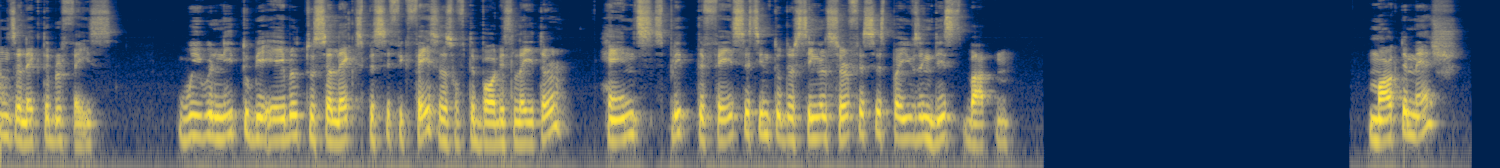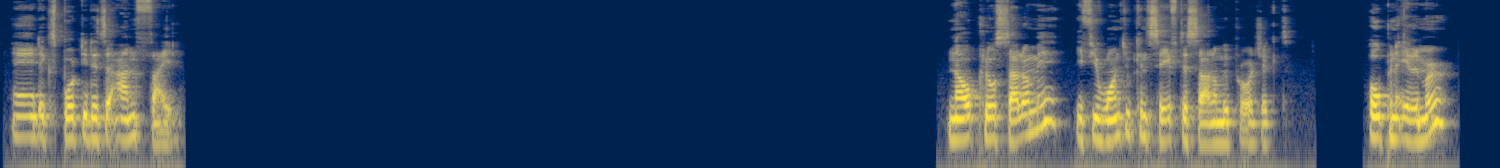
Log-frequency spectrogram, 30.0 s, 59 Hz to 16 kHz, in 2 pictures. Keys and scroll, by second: 29.6-30.0 typing.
